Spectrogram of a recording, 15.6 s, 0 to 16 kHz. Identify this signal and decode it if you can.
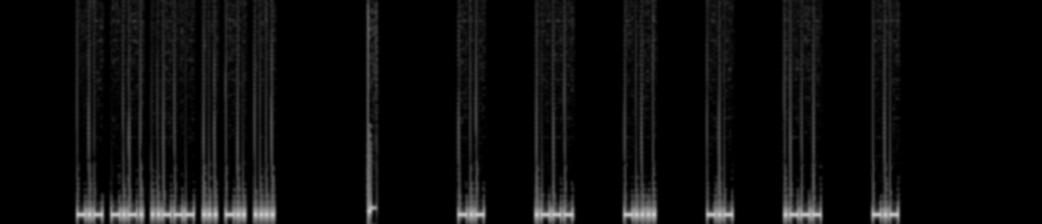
Morse code, heard as a keyed tone, about 28 wpm, spaced as for 14 wpm, 700 Hz. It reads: KC2SDH KJ6KJK
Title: USA Call Signs - 6 Characters - 6x Character Spacing - 28wpm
